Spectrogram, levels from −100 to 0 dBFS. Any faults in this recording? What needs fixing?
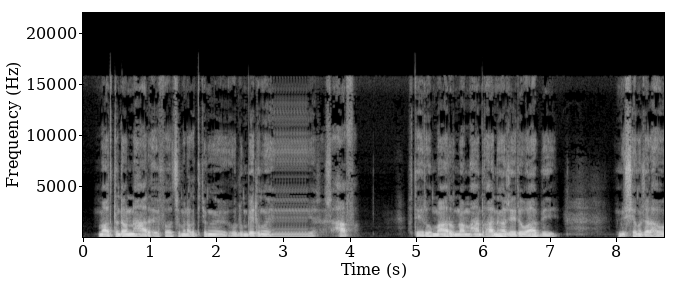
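System hang loop, 2.90 to 3.37 s: one 42.7 ms slice of speech repeats eleven times at 23.4 Hz, a rattling stutter that fits a 2048-sample ring buffer replayed while the system froze. To prevent it, keep the audio thread from stalling and have the driver output silence, not stale buffer contents, when a refill is missed.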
